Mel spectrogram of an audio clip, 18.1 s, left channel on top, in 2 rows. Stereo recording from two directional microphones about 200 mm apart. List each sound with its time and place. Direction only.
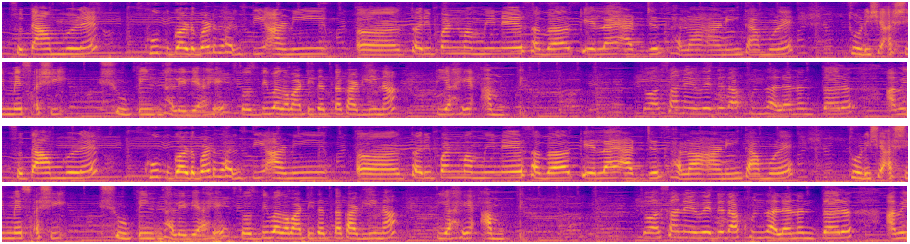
0.1 s a child's voice: centre (ahead or behind)
6.7 s speech: 20° right (ahead or behind)
7.5 s a child's voice: centre (ahead or behind)
15.4 s a woman's voice: 25° right (ahead or behind)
